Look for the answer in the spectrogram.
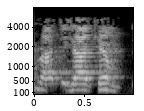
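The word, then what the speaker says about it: Pratishakhyam (प्रातिशाख्यम्): Pratishakhe bhavam pratishakhyam. This is the way the word is formed. Pratishakhyam is what somebody who undergoes a MA course in Veda should pronounce it as and should know what it actually signifies.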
